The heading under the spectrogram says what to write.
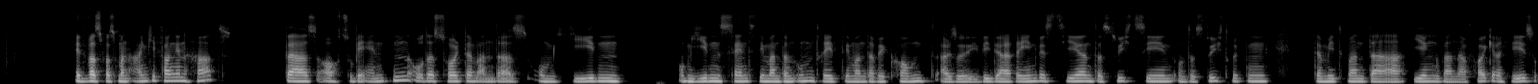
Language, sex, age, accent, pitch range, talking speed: German, male, 20-39, German, 135-150 Hz, 150 wpm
